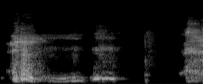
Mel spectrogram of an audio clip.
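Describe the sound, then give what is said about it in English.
A smoker's bronchitis cough comes as a few harsh, chesty coughs and throat-clearing bursts, separated by short pauses of quiet. “Excuse me. The old smoking bronchitis that never leaves you. Yeah. I quit smoking 20 years ago, and I still cough like crazy.”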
